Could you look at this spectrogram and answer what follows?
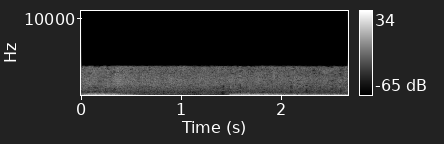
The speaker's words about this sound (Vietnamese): Và thời giờ này thì thầy đã hiện diện trên pháp tòa, đề nghị toàn thể các em cho một tràng pháo tay để chào đón thầy.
